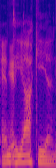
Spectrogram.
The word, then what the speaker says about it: Antiochian: On the other end of just uniqueness, I've really enjoyed connecting with Father Peter Kavanaugh, who's at the local Antiochian, am I saying that right? Orthodox Church. Antiochian. Yeah, that's right. – Antiochian.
